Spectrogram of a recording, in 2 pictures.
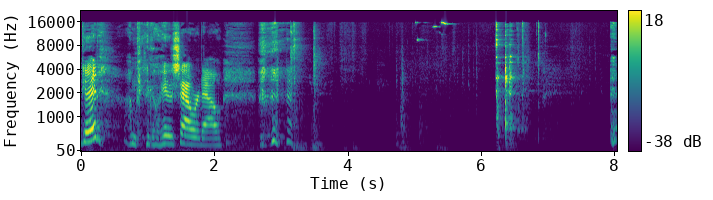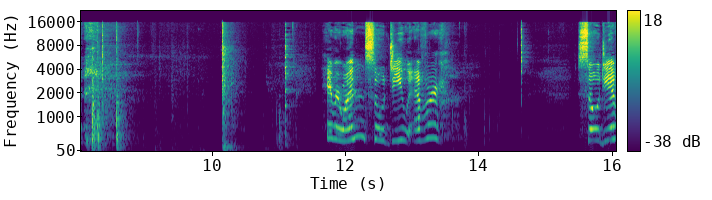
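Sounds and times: cabinets and dishes clattering: 0:06.2 - 0:06.8, 0:08.0 - 0:09.6.

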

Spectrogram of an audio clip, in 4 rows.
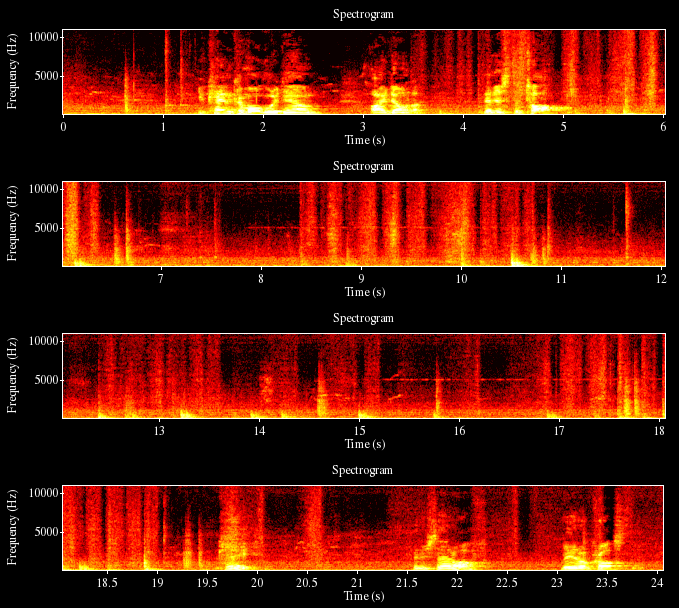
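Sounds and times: paintbrush strokes on wood: 0:19.8 - 0:24.0.

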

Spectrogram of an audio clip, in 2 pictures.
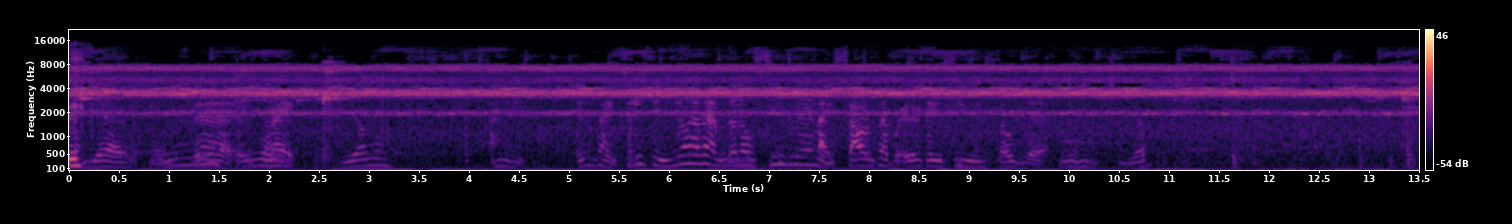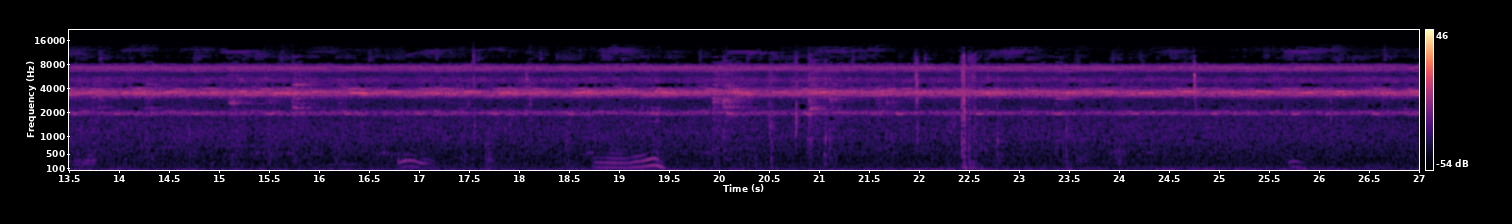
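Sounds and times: night insects trilling: 0:00.0 - 0:27.0.

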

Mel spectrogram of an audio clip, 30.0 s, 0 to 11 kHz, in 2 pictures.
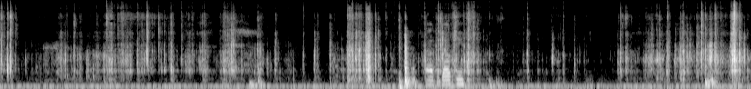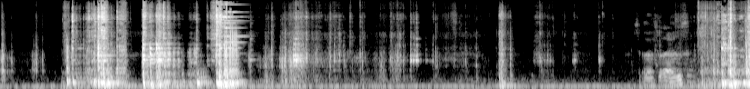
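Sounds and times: snack packet rustling: 0:00.0 - 0:16.1, 0:20.2 - 0:24.7, 0:28.6 - 0:29.4.

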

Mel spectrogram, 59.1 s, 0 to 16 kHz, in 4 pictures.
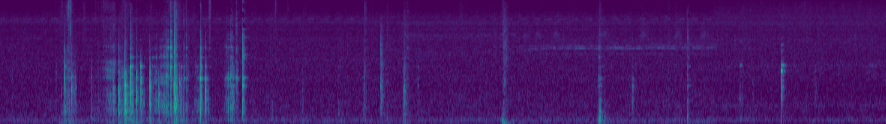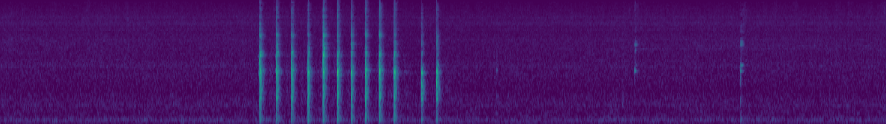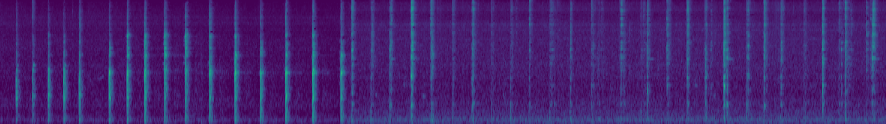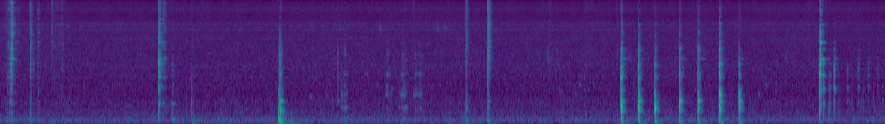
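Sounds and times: wooden pole tamping earth: 0:01.0 - 0:04.2, 0:34.3 - 0:45.5, 0:48.9 - 0:51.4
knocks on flagstone: 0:48.9 - 0:49.2.

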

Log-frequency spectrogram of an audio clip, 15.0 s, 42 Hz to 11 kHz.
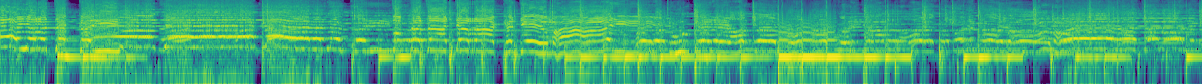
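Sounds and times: instrumental accompaniment: 0:00.0 - 0:15.0
man singing through loudspeakers: 0:00.0 - 0:15.0.

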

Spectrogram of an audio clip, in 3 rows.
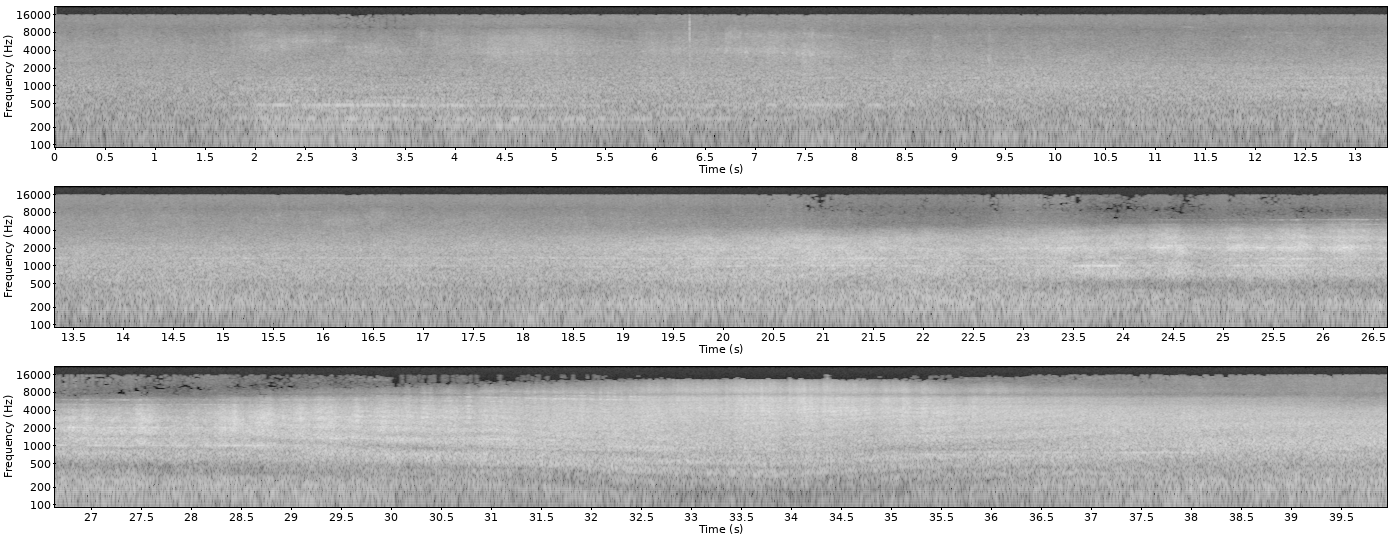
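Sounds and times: jet airliner rumble and whine: 0:00.0 - 0:39.9.

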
